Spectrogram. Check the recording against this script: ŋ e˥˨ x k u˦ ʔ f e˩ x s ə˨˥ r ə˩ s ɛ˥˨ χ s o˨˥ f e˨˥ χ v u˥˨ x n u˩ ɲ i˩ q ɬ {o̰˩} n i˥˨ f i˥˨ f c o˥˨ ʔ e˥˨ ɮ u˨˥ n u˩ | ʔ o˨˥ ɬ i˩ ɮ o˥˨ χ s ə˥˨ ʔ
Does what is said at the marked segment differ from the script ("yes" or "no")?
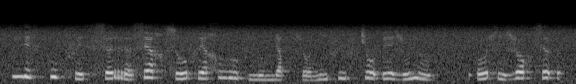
yes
